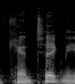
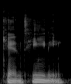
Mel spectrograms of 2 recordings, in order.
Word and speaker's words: Cantigny: book is first over there the attack on cantigny America's first battle of World War one all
